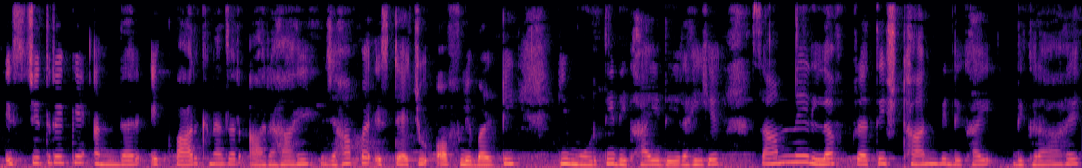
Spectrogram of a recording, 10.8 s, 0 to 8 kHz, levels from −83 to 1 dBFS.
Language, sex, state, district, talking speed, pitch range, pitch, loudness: Hindi, female, Maharashtra, Aurangabad, 165 wpm, 205-245 Hz, 225 Hz, -29 LUFS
